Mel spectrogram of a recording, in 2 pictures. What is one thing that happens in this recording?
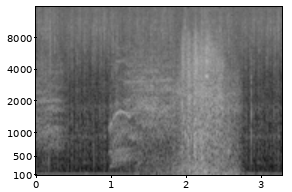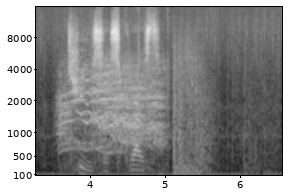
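Bats screech and flutter in a swarm.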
